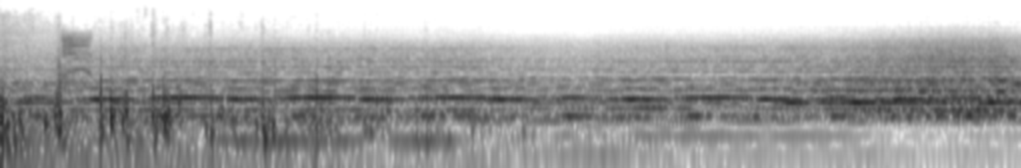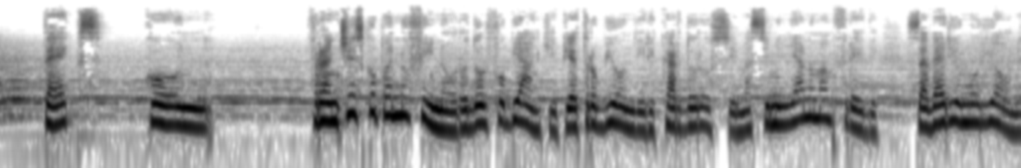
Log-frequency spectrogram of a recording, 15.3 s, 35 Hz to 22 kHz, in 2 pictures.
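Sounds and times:
horse hooves clip-clopping as riders set off: 0:00.0 - 0:03.8
steady tonal backdrop: 0:00.0 - 0:15.3
speech: 0:08.0 - 0:09.4, 0:10.0 - 0:15.3.

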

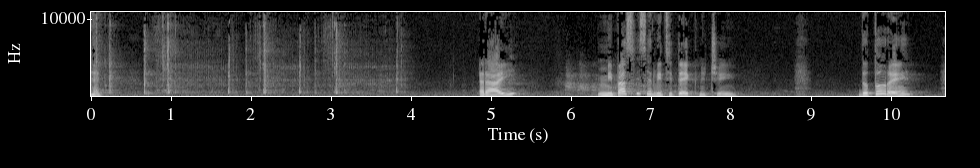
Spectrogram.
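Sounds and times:
speech: 0:00.0 - 0:00.3, 0:04.8 - 0:05.4, 0:06.3 - 0:08.2, 0:09.6 - 0:10.6
crisp mechanical clicks of a telephone number being dialed: 0:00.0 - 0:04.0
laughter: 0:05.8 - 0:07.8.

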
